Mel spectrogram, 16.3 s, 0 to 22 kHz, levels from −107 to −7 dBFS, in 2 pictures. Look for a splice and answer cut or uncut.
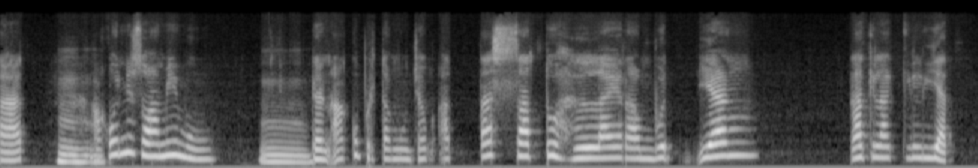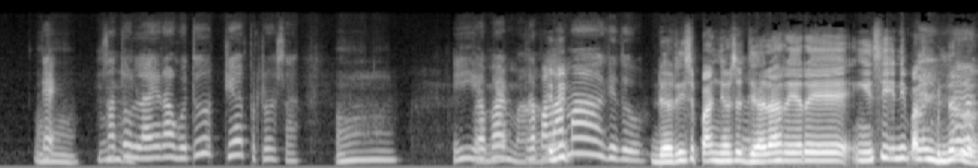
uncut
